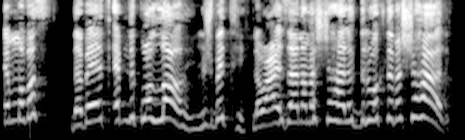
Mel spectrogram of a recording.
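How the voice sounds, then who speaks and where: A voice actor playing a harried young village husband, pleading for calm in a cartoon. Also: extremely high pitch, racing, background noise. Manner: pleading, exasperated peacemaker.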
